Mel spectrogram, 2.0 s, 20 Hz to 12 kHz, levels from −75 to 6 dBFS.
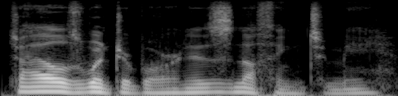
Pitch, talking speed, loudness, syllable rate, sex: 105 Hz, 180 wpm, -18 LUFS, 6.0 syllables/s, male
